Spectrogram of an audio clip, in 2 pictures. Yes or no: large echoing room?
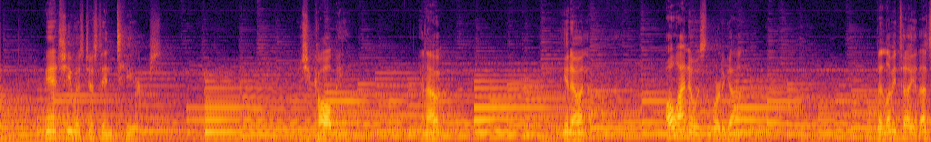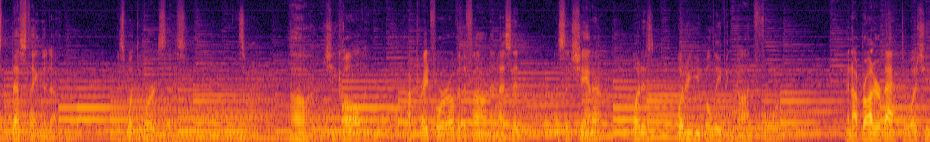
yes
